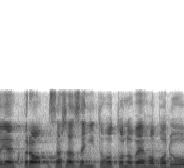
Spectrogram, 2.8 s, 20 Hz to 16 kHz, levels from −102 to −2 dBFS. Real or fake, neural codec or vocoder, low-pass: real; none; 7.2 kHz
